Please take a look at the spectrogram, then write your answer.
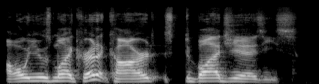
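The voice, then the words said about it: Put-on American accent. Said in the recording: “That's the sort of American accent you get on Touch. Down under.”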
